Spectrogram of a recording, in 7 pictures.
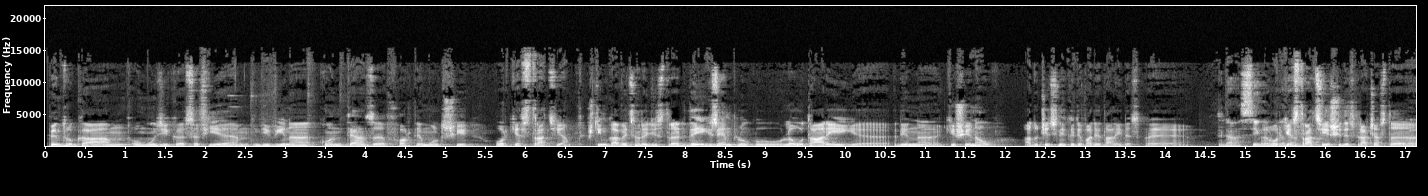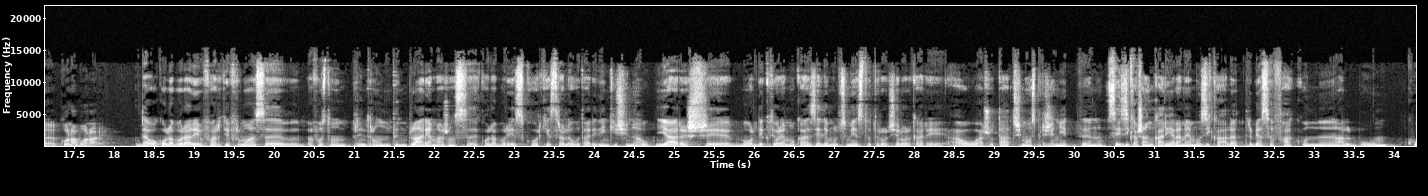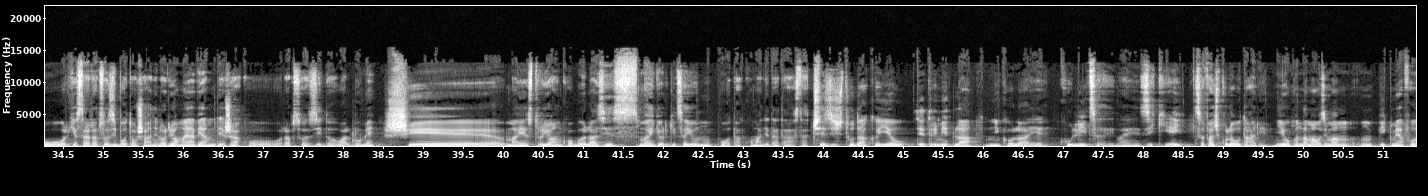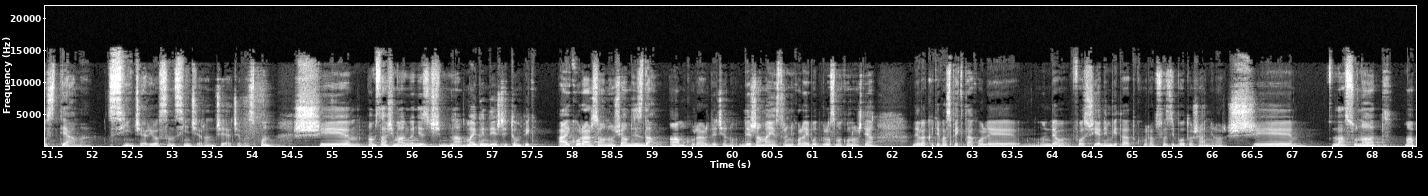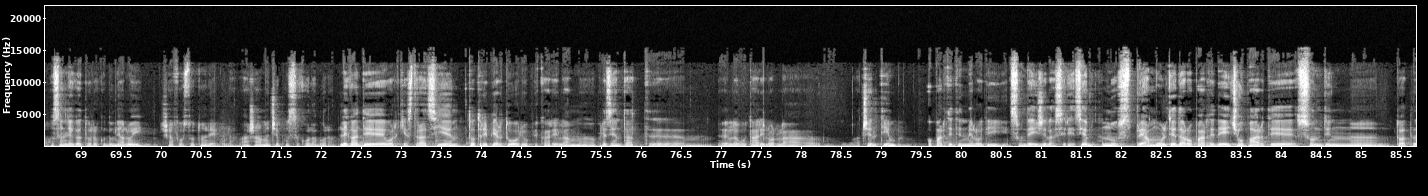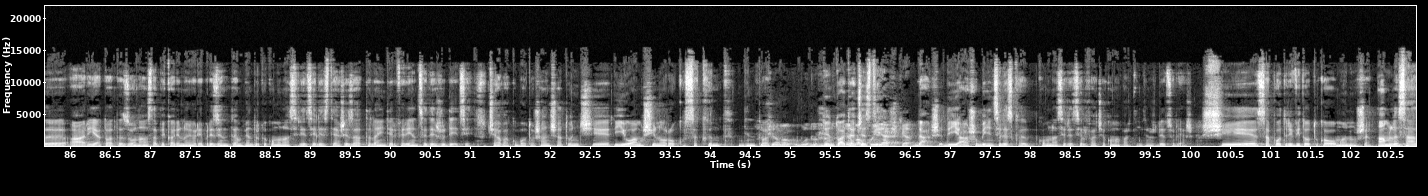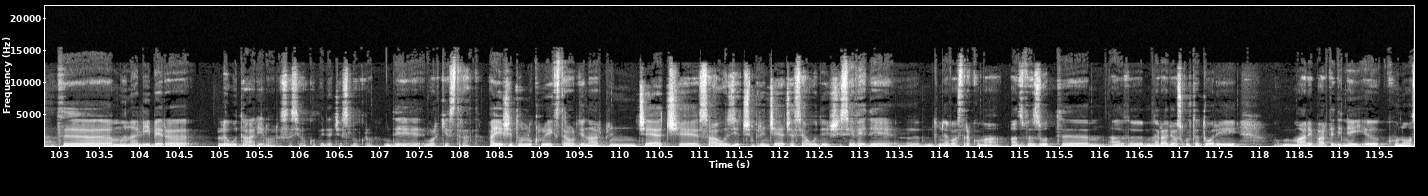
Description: Despre frumoasele proiecte realizate, acum patru ani, în comuna Sirețel ne conturează în interviul acordat implicarea sătenilor în susținerea și realizarea materialelor care reflectă tradițiile, obiceiurile, frumusețea cântului de pe aceste meleaguri.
